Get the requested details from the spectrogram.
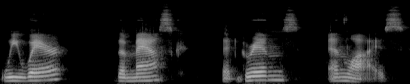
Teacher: the first syllable is unstressed the second syllable is stressed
